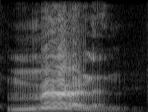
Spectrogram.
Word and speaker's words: Maryland: me if i'm wrong instead of maryland they say merlin is that right yes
